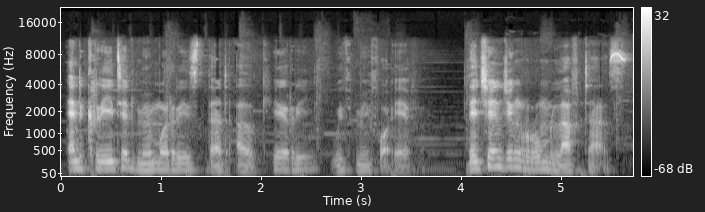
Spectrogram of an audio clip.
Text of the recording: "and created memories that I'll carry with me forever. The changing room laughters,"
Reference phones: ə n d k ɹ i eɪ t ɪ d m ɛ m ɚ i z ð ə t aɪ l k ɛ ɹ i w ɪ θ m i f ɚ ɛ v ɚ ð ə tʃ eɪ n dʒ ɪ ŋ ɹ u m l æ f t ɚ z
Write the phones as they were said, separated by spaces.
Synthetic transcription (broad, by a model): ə n d k ɹ i eɪ t ɪ d m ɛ m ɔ i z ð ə t aɪ l k ɛ ɹ i w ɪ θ m i f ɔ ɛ v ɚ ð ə tʃ eɪ n dʒ ɪ ŋ ɹ u m l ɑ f t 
